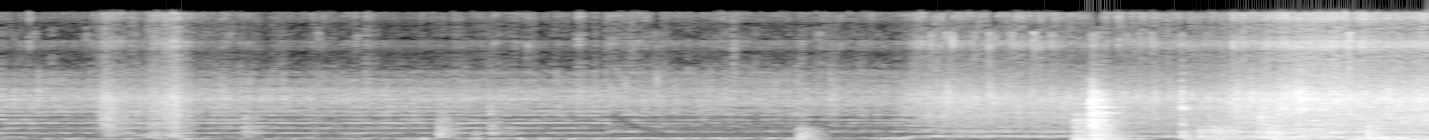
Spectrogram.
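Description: Tomatoes cooking in a pan for a beef liver dish, a steady sizzle with stirring clatter that builds into a louder, bright frying hiss toward the end, no voices.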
